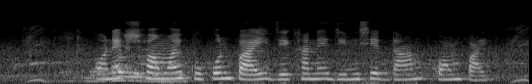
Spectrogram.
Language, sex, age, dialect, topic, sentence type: Bengali, female, 25-30, Northern/Varendri, banking, statement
